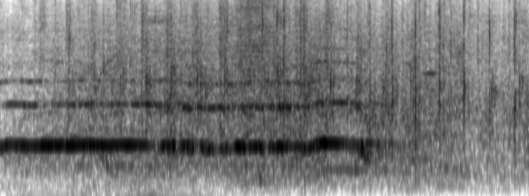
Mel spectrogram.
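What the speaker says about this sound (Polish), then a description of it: "Wielkie brawa!" Audience applause at an outdoor instrument fair during a folk music festival, steady dense clapping for about four seconds while a sustained tonal instrument drone hums faintly underneath.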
